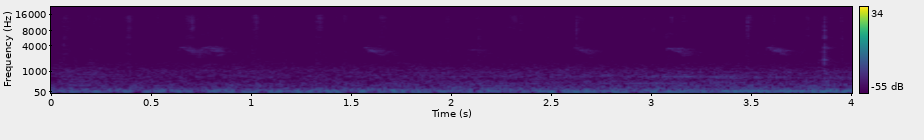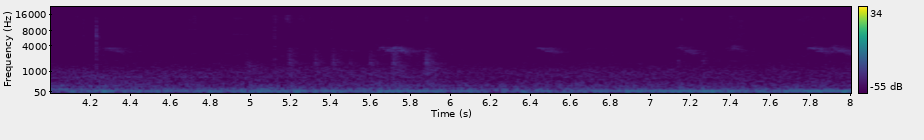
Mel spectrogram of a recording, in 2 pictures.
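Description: Near silence, with faint short high chirps repeated about twice a second, like a small bird calling, and a few light clicks of a screwdriver tightening terminal screws on the door-lock wiring.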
